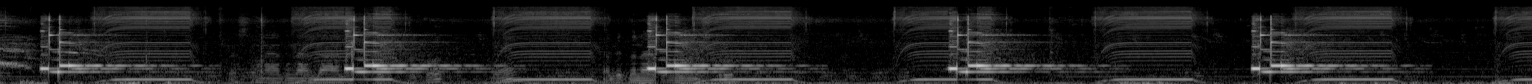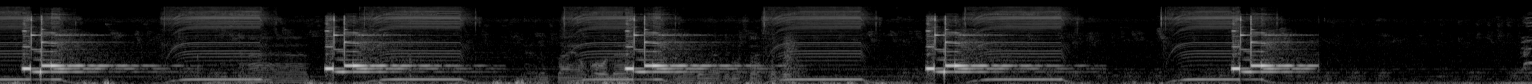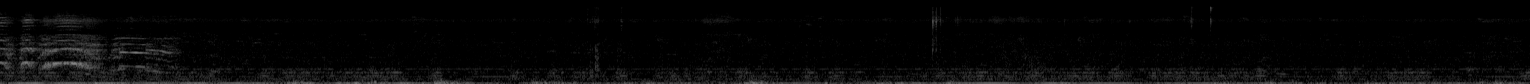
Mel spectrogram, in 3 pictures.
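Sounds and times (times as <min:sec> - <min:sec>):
mobile phone ringtone: 0:00.4 - 0:02.2, 0:03.0 - 0:08.3, 0:09.0 - 0:14.3, 0:15.1 - 0:20.4, 0:21.0 - 0:24.0, 0:24.6 - 0:26.4, 0:27.0 - 0:28.6
faint wavering call tone: 0:21.4 - 0:23.2.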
